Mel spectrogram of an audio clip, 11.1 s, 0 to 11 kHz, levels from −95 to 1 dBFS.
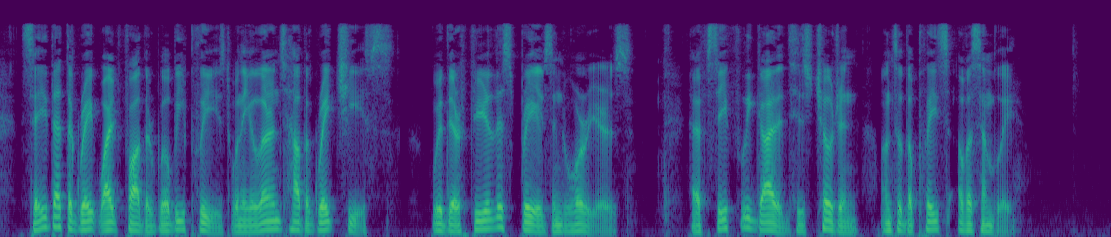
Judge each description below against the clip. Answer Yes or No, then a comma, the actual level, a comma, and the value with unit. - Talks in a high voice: No, low, 105 Hz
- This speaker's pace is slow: No, average, 175 wpm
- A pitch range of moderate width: Yes, average, 4.0 semitones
